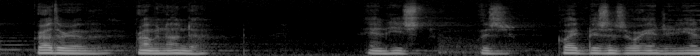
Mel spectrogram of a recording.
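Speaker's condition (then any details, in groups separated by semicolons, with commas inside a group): Parkinson's; tremor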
